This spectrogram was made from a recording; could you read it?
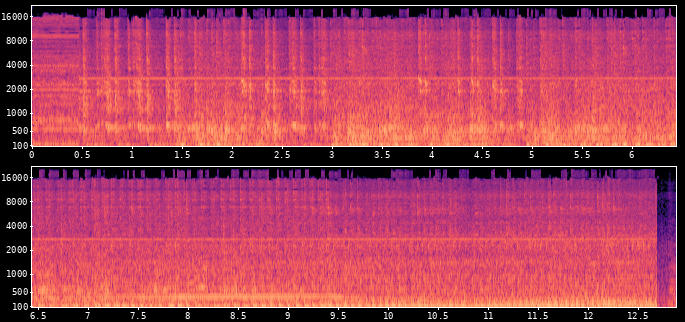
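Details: Electric fuel pump on a truck wired to a separate battery with a makeshift hookup, priming fuel: fast steady buzzing pulse with no stutter; pump running normally.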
